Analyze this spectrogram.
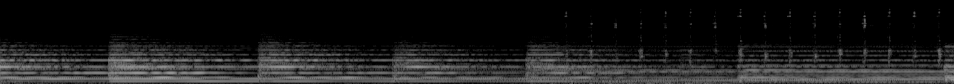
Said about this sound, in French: Une imposante horloge sonnait 10h tapante lorsque je suis rentré dans le bureau du directeur de l'internat.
